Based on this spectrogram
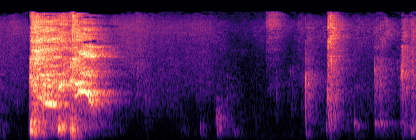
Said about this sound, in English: Guys, excuse me for the cough, but it's what's going on.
